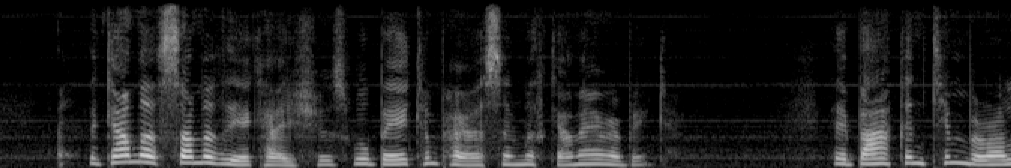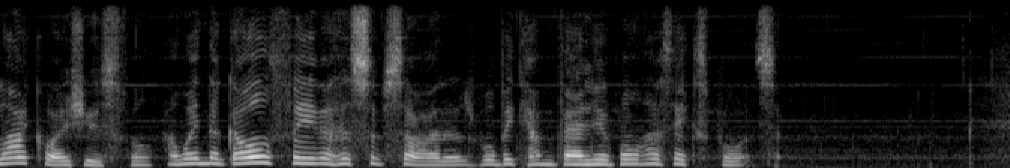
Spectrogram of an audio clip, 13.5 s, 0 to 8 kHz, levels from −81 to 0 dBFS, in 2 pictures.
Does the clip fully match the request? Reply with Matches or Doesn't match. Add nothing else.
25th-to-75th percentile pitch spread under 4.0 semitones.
Doesn't match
